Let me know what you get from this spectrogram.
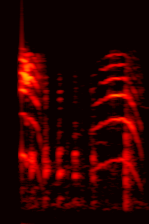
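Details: Hungry kitten brought home from Uluberia, giving a loud high meow followed by short chirps and a longer wavering, harmonic-rich mew.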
